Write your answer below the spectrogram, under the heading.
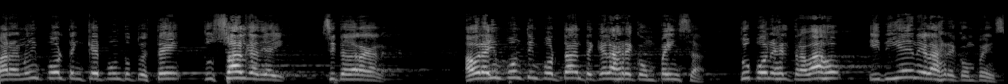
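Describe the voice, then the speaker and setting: Talking at a fairly quick clip, this man has an extremely high pitch, an animated tone, and big swings in loudness. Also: ordinary pitch variation. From Dominican Republic. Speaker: business speaker. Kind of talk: motivational speech. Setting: stage with audience.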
